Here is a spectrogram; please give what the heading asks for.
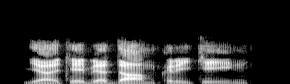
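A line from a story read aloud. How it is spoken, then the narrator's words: Booming deep bass. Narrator (Russian): прогудел кто-то густым басом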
